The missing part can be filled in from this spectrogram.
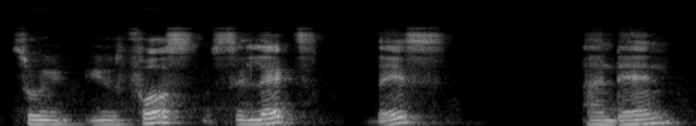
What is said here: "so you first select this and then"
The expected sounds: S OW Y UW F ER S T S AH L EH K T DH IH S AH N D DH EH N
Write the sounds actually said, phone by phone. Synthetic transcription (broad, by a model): S OW Y UW F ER S T S AH L EH K T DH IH S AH N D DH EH N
